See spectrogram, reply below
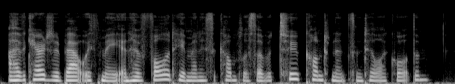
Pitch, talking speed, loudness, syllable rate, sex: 185 Hz, 275 wpm, -19 LUFS, 7.7 syllables/s, female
